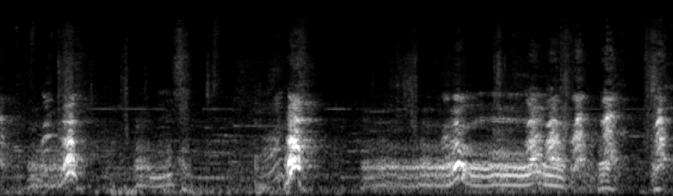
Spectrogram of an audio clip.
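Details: Dog giving a few short barks followed by drawn-out, wavering whine-like tones in a layered harmonic stack, with voices talking in the background.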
